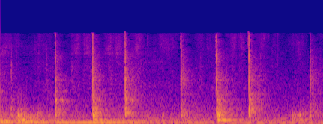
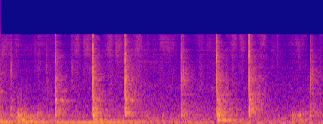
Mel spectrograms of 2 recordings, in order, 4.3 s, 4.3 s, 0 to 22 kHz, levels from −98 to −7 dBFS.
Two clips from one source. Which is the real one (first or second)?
first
